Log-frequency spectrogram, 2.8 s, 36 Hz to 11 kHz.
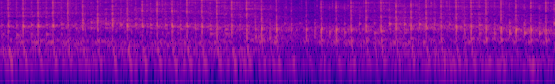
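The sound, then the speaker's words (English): A Singer 5802C sewing machine stitches with a continuous, fast, even mechanical whir and clatter. Its rhythmic pulsing stays fairly soft and steady, with only a brief dip midway. “The composer Natalia Bayliss made an album from sewing sounds recorded on a Singer 5802C.”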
